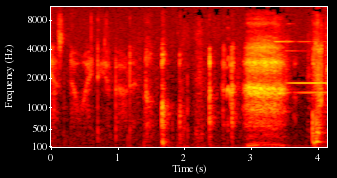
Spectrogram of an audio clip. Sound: laughing

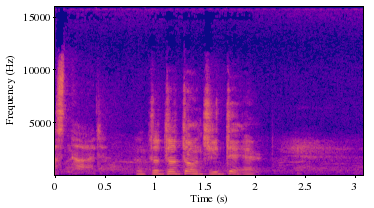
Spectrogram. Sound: stuttering

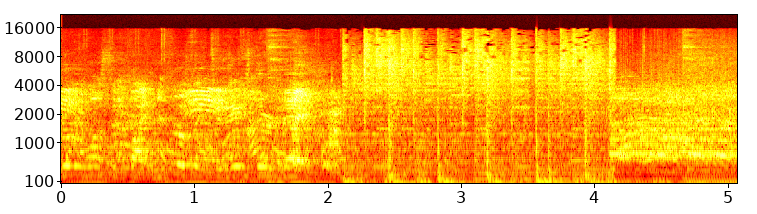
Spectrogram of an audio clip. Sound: attendees yelling

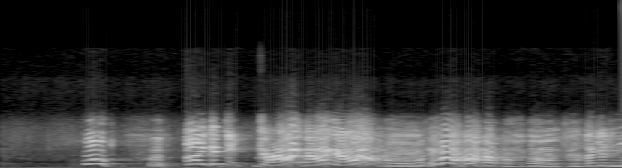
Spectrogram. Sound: whimpering

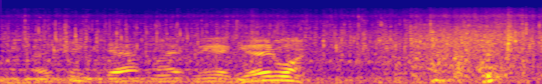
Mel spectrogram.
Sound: fish splashing

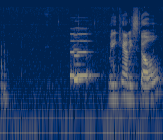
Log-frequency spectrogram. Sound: buzzer sounding

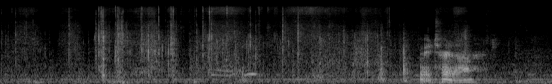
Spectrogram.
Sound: papers rustling

